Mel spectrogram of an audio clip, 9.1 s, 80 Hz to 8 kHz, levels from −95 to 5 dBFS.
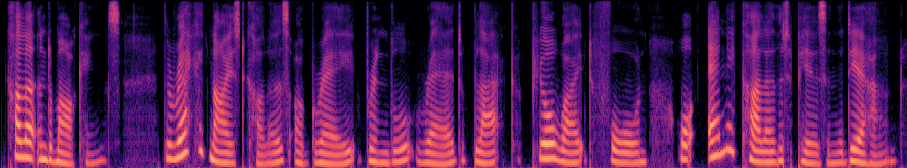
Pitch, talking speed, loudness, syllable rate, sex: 200 Hz, 140 wpm, -19 LUFS, 4.5 syllables/s, female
